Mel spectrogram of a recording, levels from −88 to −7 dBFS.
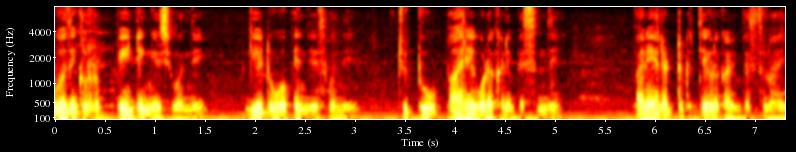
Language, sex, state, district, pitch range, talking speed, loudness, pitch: Telugu, male, Andhra Pradesh, Srikakulam, 100-110 Hz, 125 wpm, -18 LUFS, 105 Hz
